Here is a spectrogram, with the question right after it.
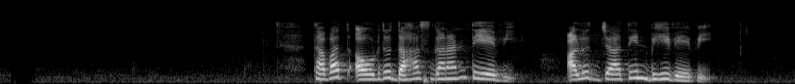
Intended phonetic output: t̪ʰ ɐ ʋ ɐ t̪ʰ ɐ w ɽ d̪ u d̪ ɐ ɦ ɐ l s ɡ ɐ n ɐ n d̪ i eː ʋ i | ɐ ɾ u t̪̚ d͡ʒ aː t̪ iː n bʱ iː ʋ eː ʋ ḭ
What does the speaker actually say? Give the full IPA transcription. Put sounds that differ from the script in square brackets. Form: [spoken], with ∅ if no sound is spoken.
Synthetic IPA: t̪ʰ ɐ ʋ ɐ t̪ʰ ɐ w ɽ d̪ u d̪ ɐ ɦ ɐ [∅] s ɡ ɐ n ɐ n [t̪] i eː ʋ i | ɐ [l] u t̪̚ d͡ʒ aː t̪ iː n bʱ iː ʋ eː ʋ ḭ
